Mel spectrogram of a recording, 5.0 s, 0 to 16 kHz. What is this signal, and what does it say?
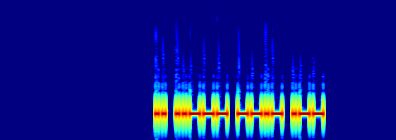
Morse code, heard as a keyed tone, about 27 wpm, 700 Hz. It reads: I2QW
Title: DXCC-100 Call Signs - 4 Characters - Repeated 3x - 28wpm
